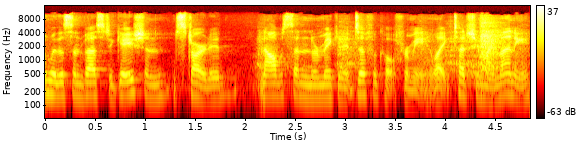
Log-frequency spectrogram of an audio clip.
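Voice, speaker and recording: Fairly even intonation at a fairly quick pace. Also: woman. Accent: American. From United States. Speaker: online financial activist / vlogger. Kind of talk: casual video monologue.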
